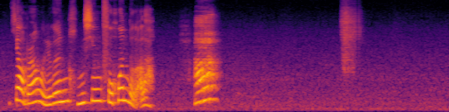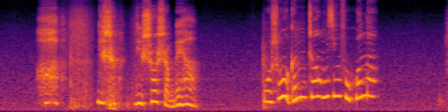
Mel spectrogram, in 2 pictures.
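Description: A young woman speaks firmly and emphatically nearby.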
